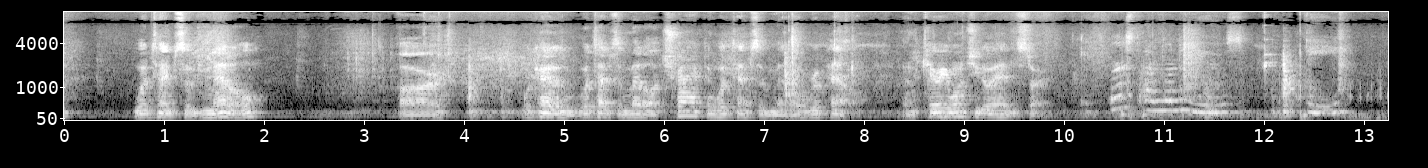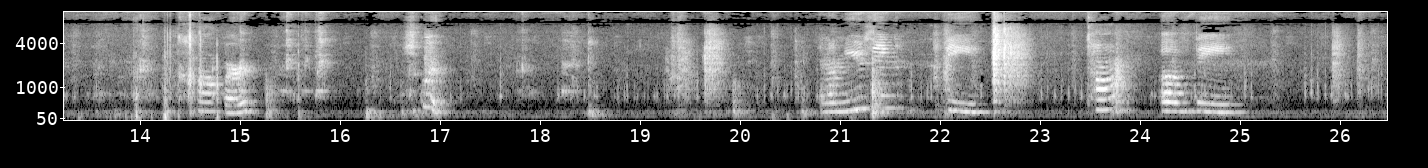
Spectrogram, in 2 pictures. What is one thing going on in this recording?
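A boy speaks calmly and close by.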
